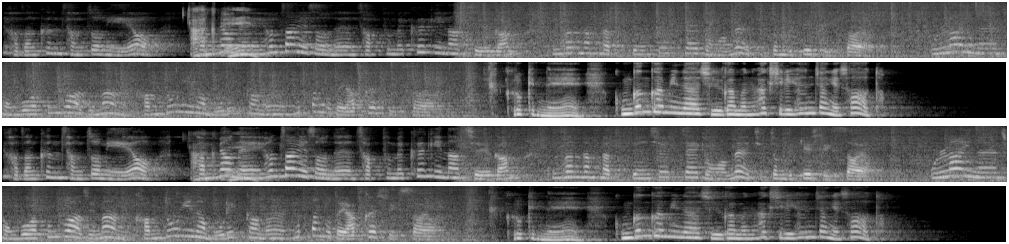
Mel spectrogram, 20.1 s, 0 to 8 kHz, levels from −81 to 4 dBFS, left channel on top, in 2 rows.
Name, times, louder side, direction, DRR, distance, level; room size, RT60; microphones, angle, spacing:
voice 1, 0.0-1.5 1.9-8.7 9.3-14.4, right 3 dB, 70° right, 9 dB, 1.0 m, -23 dB
voice 2, 1.9-2.5 14.9-18.9, left 4 dB, 60° left, 17 dB, 0.5 m, -18 dB
sound 1, 4.5-14.8, left 1 dB, 30° left, 1.3 m, -32 dB
12.5 x 9.5 x 5.7 m, 1.1 s
head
